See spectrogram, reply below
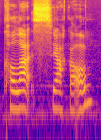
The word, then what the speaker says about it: Kholat Syakhl: Um, but a fierce snowstorm pushed them off their intended route and onto the slopes of a mountain called Kholat Syakhl. Great. How do you say that one? I think that was perfect. Yeah, yeah. yeah, that was great.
